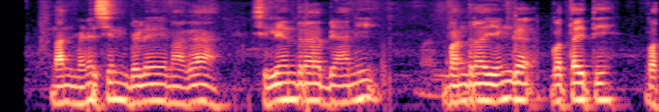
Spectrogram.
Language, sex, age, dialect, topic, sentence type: Kannada, female, 18-24, Dharwad Kannada, agriculture, question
